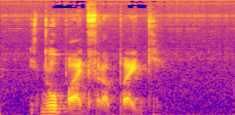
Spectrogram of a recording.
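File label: "pig", slang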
